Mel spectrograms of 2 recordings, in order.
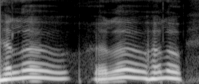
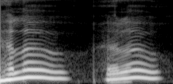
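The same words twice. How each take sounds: First: High hellos repeating; longer echo hello. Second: High hello with one echo; short echo hello. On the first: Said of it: "Up here to be like". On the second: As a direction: say hello with a short delay tail. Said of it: "right here to be like". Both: Shown as a demonstration.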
